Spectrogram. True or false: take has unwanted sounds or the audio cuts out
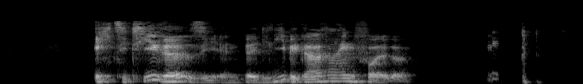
true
